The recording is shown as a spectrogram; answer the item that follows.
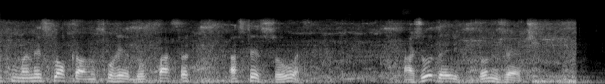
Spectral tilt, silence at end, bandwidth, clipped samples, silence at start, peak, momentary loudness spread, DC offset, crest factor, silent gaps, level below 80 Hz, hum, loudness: -5.5 dB/octave; 0.1 s; 9.2 kHz; under 0.1%; 0 s; -2 dBFS; 14 LU; under 0.1%; 16 dB; none; -48 dBFS; none; -18 LUFS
